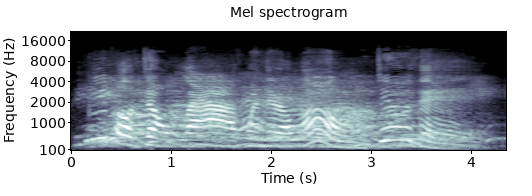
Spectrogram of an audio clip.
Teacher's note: you want to use a falling intonation because you're pretty sure this is true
